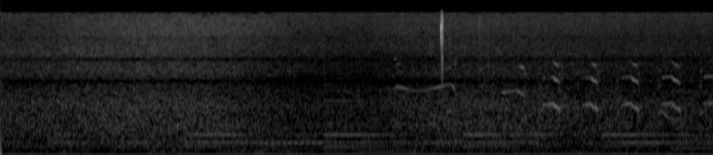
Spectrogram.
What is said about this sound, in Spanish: Hay algunas gaviotas jugando alegres mientras vuelan en el cielo azul.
